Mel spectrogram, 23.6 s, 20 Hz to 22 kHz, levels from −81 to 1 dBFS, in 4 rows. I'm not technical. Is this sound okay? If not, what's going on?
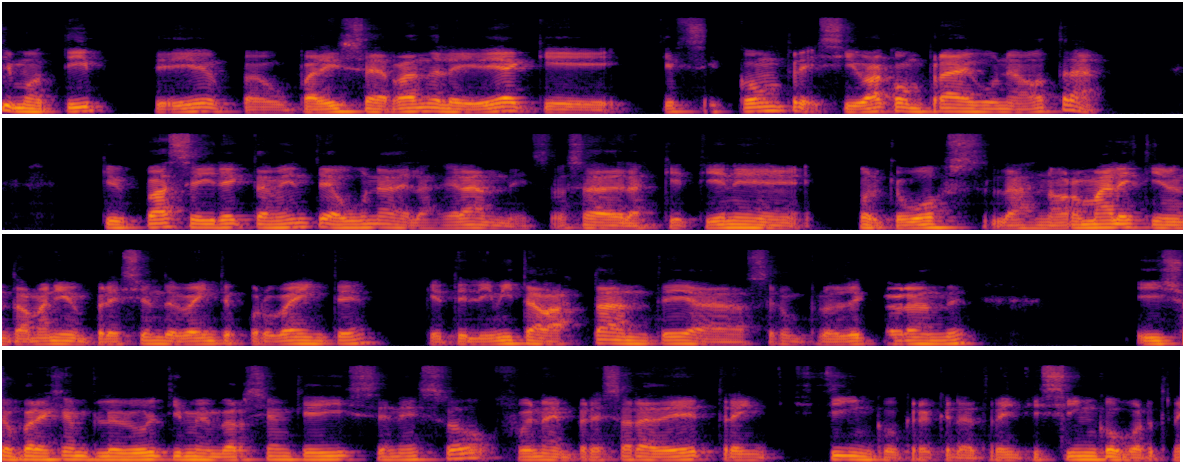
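Yes, no faults to report in this speech recording.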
